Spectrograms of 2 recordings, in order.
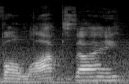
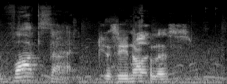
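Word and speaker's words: Vo'xai: stop you right there are you pronouncing it velai oh whip that's how I always pronounced it it's voxai okay here we go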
